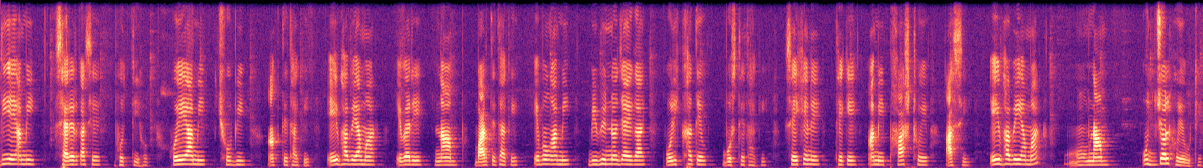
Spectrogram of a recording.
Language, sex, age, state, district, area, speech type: Bengali, female, 60+, West Bengal, Purba Medinipur, rural, spontaneous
